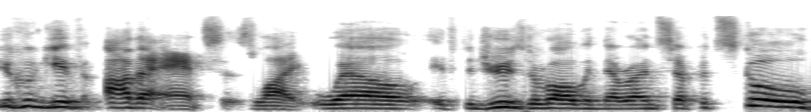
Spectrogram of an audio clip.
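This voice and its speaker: A man talks at a fairly quick pace, his voice somewhat breathy. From Australia, Sydney. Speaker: rabbi and educator.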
